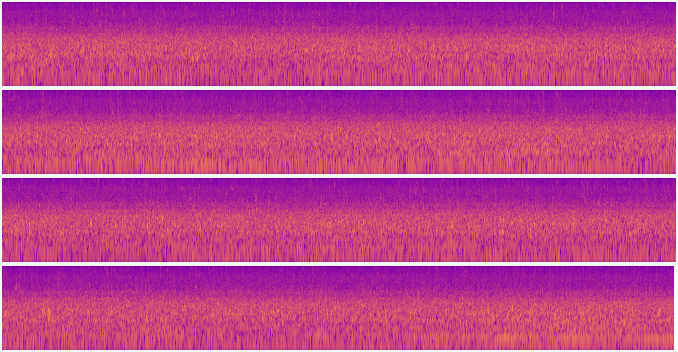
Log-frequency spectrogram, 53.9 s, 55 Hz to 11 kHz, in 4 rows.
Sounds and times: Small Stream 0:00.0 - 0:53.8

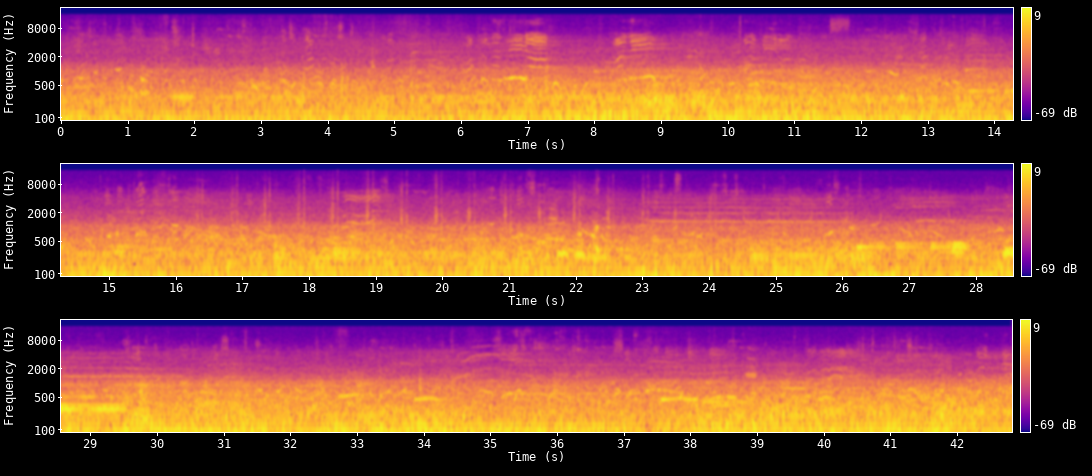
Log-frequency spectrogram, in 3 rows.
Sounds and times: wind 0:00.0 - 0:42.8

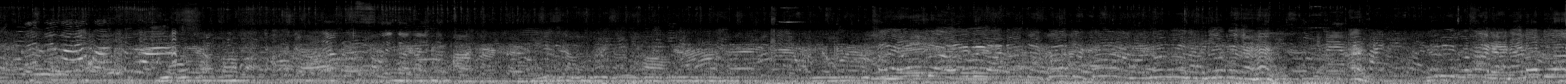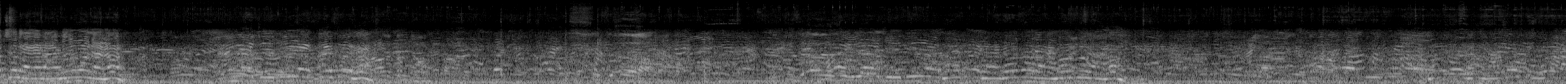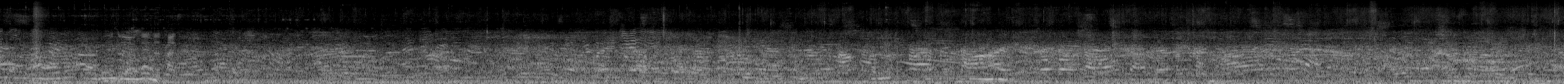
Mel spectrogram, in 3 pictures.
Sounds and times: Various shops sound 0:20.0 - 0:46.9

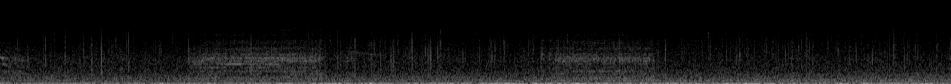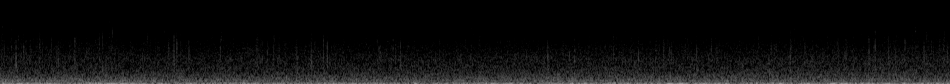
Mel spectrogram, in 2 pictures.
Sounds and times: creaking tree 0:00.0 - 0:00.5
creaking tree 0:01.6 - 0:04.1
creaking tree 0:05.0 - 0:06.7

